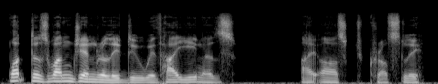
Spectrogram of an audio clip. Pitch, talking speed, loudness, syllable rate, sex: 110 Hz, 135 wpm, -19 LUFS, 5.0 syllables/s, male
